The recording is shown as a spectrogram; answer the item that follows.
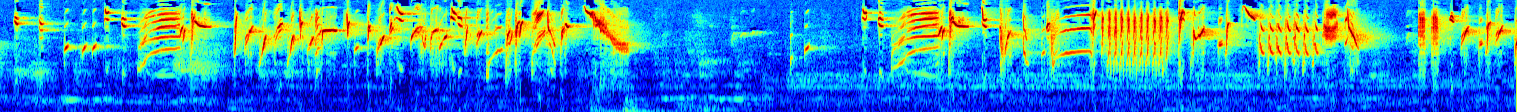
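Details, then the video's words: European goldfinch, wild, singing two long phrases of rapid, sweet twittering separated by a short pause, with bright chirps, rising slurs and a harsh buzzy rattle in the second phrase. "تغريد طائر الحسون"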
